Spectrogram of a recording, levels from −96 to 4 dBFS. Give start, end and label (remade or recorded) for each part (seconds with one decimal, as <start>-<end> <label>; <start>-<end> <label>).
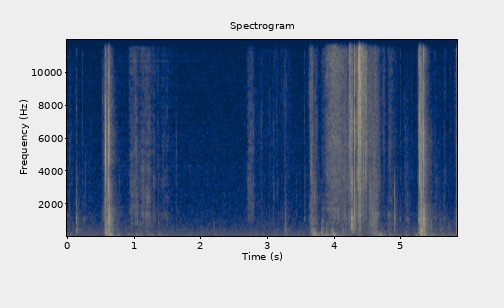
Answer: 0.0-0.7 recorded; 0.7-2.1 remade; 2.1-5.9 recorded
